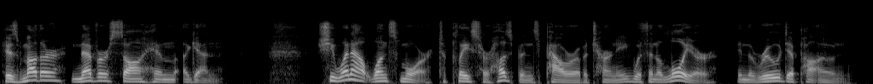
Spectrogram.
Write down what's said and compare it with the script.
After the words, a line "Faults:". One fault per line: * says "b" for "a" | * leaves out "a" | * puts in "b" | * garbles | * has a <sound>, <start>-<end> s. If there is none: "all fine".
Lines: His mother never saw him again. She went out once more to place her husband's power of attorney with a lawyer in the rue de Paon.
His mother never saw him again. She went out once more to place her husband's power of attorney within a lawyer in the rue de Paon.
Faults:
* says "within" for "with"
